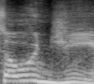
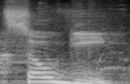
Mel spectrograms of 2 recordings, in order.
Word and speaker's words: SOGIE: being here and uh it's pronounced soji okay not sogi gender so soji by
